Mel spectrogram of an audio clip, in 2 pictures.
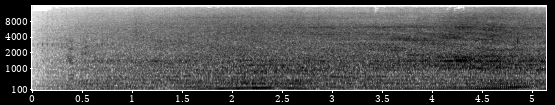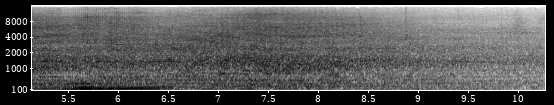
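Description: Town street traffic with a motor vehicle passing: engine and road noise fade in, swell to their loudest in the middle and die away.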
